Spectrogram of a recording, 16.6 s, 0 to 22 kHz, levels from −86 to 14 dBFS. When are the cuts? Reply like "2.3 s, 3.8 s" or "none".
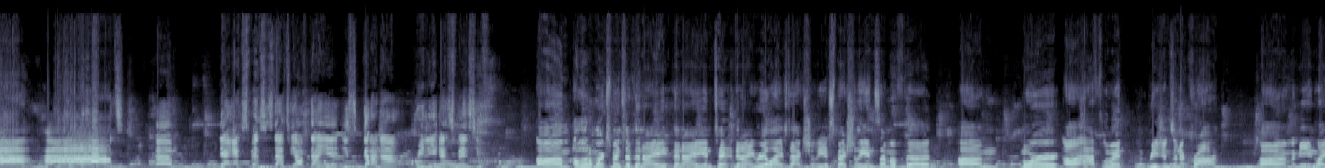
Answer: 1.4 s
